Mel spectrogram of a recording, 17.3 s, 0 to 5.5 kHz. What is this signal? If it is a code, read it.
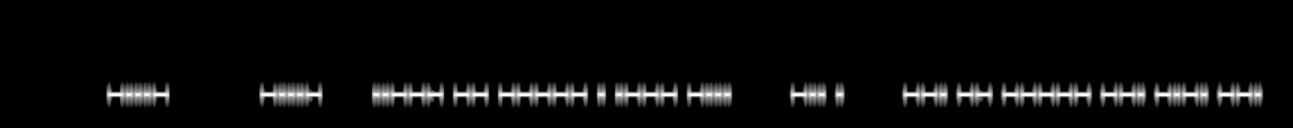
Morse code, heard as a keyed tone, about 20 wpm, 700 Hz. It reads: <BT> <BT> 2M0EJB DE GM0GCG
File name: UK MASTER QSOs TRAINING / 20WPM / UK MASTER QSOs 0055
